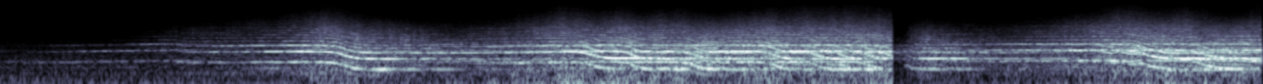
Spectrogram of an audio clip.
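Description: Several race car engines rev together and rise in pitch as the cars accelerate.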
